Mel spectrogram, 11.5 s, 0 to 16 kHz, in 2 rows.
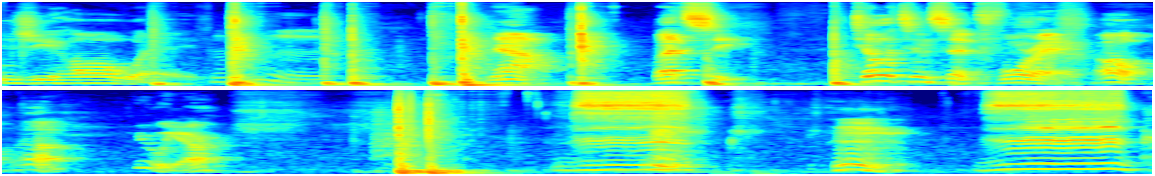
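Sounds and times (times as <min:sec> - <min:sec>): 
speech: 0:00.0 - 0:01.6, 0:02.4 - 0:07.1, 0:08.5 - 0:11.4
person's drawn-out murmuring vocal sounds: 0:00.8 - 0:01.8, 0:08.5 - 0:09.4, 0:10.0 - 0:11.4
heavy knocks on an apartment door in an old apartment building: 0:00.8 - 0:04.4, 0:07.7 - 0:08.3.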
